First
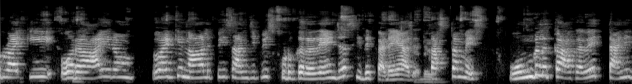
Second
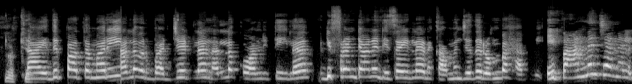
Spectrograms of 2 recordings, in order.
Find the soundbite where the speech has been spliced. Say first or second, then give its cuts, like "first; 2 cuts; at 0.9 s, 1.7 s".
second; 3 cuts; at 1.2 s, 3.2 s, 5.3 s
